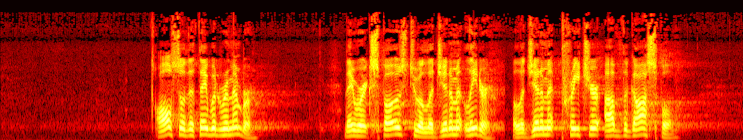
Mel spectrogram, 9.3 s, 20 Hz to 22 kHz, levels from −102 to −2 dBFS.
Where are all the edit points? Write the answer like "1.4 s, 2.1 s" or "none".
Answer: 6.3 s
